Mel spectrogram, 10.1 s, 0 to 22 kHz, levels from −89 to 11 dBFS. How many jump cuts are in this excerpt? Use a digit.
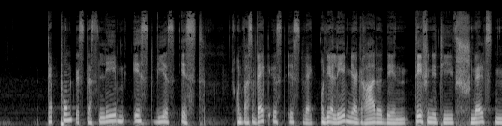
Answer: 2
